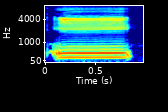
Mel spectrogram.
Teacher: یا سکون سے پہلے کسرہ آئے گا تو آپ نے کھینچنا ہے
